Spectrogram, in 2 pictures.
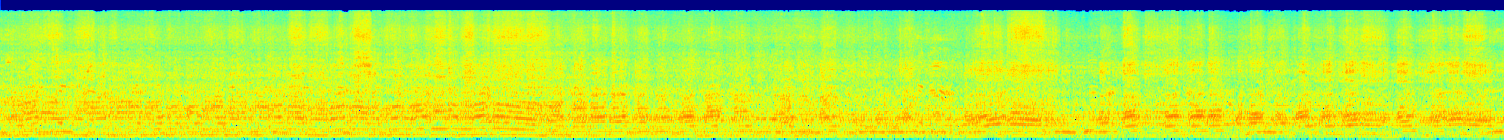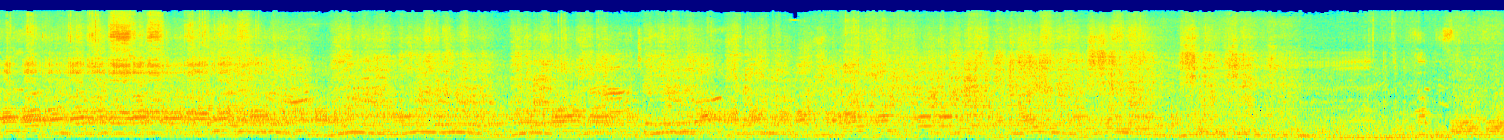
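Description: A car engine with a loud exhaust running and being revved up and down again and again, over crowd voices.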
